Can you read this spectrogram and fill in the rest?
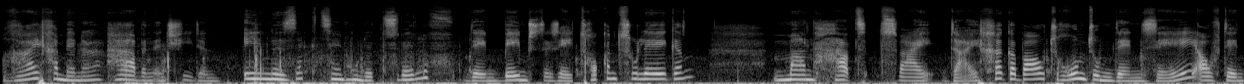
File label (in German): O-Ton Frauenstimme; schiffsreise von bremerhaven nach amsterdam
